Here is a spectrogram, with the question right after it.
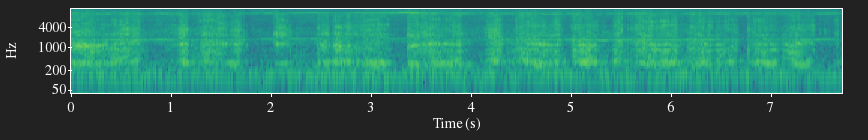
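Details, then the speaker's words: Horse about 10–12 years old, power float filing back molars with a ramp on the last molar; horse biting the handpiece head, stalling it: harsh continuous rasping and grinding with a faint high whine. "Try and open him just a little bit more because he's biting on the head of my handpiece, stopping it from working."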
